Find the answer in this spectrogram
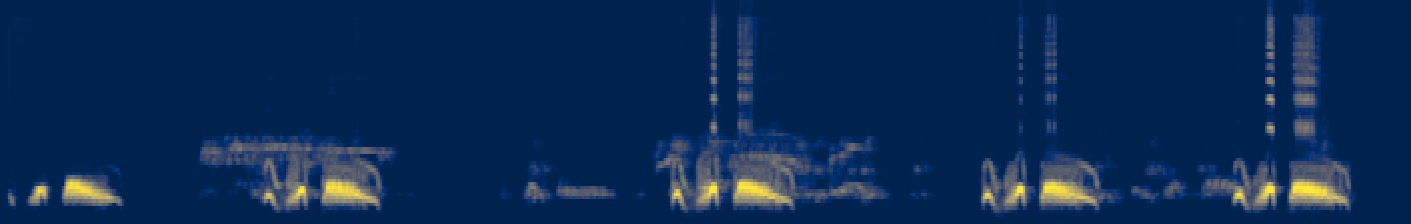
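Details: Spotted dove giving its provoking call to rouse other doves: repeated groups of soft, throaty, pulsing coos ending in a longer note, each phrase about two seconds apart, in a quiet room.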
